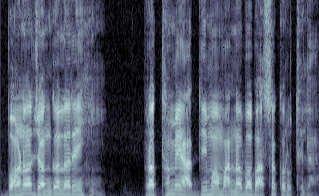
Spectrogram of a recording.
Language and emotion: Odia, neutral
